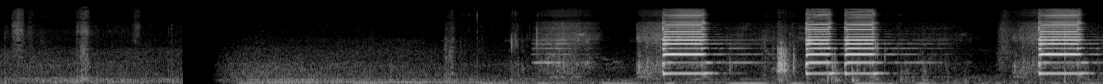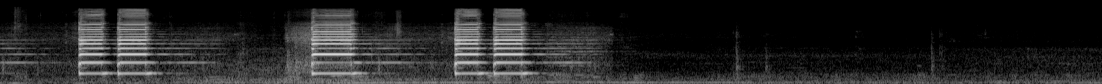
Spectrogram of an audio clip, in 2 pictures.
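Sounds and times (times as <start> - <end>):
car horn blasts: 5.1 - 17.2.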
